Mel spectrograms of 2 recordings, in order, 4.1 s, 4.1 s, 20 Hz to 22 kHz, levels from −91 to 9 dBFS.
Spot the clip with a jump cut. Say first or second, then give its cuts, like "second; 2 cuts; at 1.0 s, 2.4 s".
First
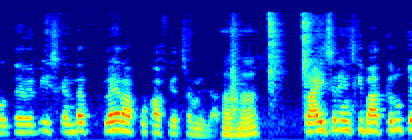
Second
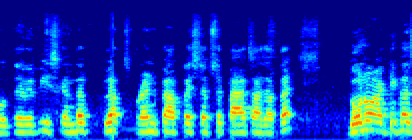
second; 1 cut; at 1.1 s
